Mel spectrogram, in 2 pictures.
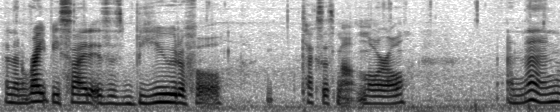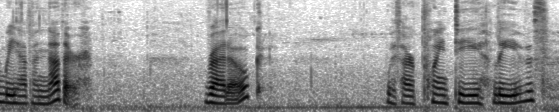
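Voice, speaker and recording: A woman talking casually as she walks outside, explaining things in short, halting, conversational phrases. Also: medium pitch, fairly even intonation, vocal fry. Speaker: host of an outdoor tree identification vlog. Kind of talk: casual talk to camera while out walking. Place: outdoors along a residential street on a walk. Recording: faint outdoor background noise.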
